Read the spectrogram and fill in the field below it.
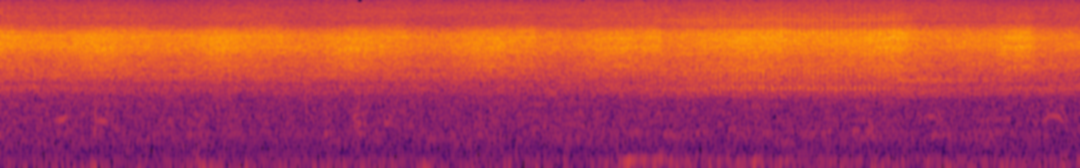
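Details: Shoreline cicadas at Table Rock Lake, southern Missouri, on a very warm Saturday: a shrill buzzing chorus swells and fades in slow waves roughly every two seconds, with a brief low engine sound from boats on the water.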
